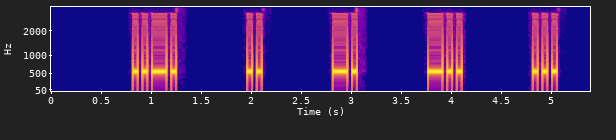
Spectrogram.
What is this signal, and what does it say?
Morse code, heard as a keyed tone, about 25 wpm, spaced as for 10 wpm, 550 Hz. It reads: FINDS
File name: podcast / News headlines-1x-25x10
